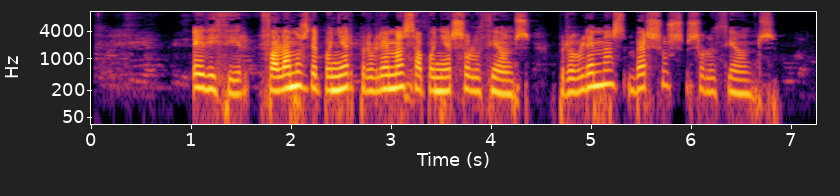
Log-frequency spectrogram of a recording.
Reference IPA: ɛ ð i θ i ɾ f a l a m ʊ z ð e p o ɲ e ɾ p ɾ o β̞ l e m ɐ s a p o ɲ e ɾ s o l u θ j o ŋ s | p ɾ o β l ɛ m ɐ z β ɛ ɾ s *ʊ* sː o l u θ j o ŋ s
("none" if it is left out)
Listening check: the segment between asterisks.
u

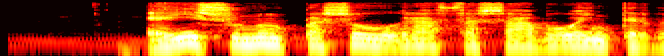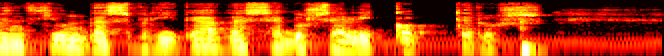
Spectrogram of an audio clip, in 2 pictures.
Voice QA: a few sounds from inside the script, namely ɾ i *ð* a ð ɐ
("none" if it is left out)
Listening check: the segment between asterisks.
ɣ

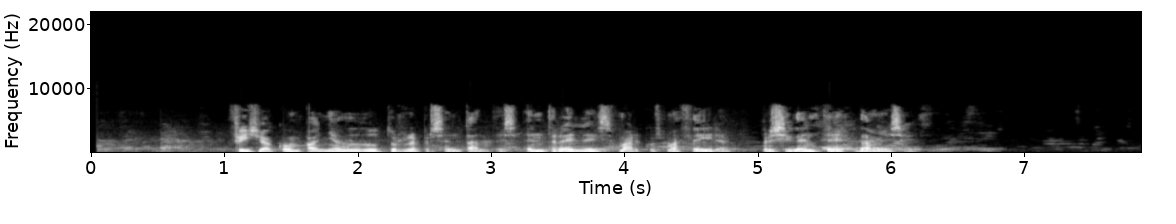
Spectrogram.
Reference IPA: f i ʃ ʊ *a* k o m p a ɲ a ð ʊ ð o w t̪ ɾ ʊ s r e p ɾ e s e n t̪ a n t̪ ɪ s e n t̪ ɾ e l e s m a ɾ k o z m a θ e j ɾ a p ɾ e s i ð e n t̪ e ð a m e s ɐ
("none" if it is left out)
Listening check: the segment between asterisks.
a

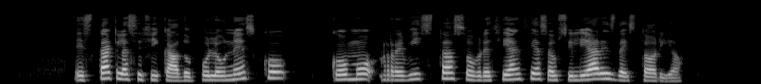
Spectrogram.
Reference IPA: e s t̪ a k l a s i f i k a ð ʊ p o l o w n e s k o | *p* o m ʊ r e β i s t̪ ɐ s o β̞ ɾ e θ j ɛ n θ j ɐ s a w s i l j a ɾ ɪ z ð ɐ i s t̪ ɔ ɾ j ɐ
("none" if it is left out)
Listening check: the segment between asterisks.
k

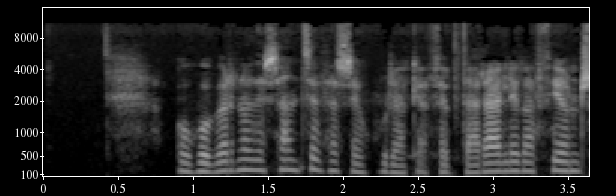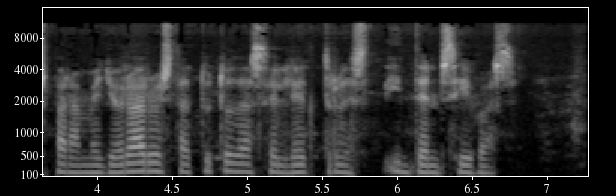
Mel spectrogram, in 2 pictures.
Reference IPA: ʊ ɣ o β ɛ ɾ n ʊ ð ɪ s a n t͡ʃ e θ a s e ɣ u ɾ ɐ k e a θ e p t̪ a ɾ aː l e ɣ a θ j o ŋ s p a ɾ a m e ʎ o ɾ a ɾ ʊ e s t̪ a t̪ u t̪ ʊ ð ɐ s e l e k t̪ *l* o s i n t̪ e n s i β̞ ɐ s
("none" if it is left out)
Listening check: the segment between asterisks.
ɾ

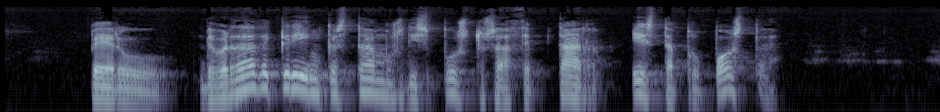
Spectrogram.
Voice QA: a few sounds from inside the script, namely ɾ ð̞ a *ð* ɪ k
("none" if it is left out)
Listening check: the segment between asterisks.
ð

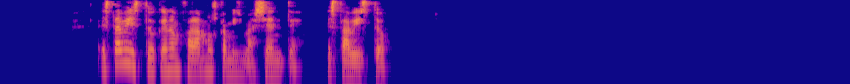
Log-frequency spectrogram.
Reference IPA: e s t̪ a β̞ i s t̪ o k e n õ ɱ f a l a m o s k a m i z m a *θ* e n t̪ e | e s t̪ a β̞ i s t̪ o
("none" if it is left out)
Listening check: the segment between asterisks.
ʃ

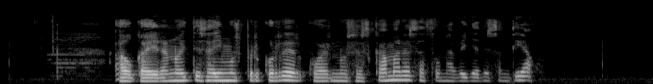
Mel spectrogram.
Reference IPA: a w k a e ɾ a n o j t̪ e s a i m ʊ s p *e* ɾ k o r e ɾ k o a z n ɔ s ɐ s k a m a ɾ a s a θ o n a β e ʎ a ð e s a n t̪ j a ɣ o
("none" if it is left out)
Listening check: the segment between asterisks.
e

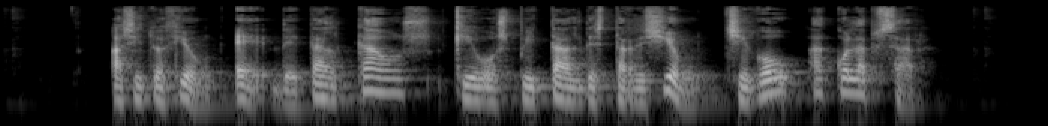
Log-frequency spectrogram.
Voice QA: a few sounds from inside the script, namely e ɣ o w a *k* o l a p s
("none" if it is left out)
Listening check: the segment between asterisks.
k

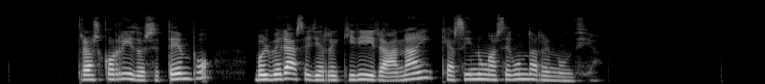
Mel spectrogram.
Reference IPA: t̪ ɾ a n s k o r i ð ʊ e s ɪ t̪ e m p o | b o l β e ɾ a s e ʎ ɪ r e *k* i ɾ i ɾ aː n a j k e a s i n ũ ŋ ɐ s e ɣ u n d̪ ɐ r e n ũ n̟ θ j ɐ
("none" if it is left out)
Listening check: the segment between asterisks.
k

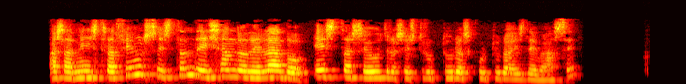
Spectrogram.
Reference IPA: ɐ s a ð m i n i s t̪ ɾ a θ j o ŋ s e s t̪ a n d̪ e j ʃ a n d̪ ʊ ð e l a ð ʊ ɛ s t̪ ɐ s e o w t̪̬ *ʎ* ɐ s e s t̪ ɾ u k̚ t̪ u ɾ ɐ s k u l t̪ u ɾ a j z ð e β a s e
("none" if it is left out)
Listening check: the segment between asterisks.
ɾ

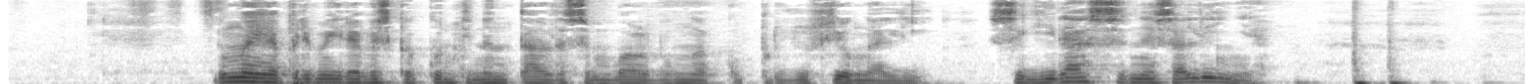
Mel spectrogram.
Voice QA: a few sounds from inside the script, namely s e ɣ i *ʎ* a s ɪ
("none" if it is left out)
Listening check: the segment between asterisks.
ɾ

